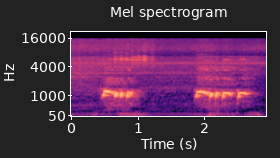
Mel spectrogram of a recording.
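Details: Local zebra dove song meant to lure wild doves: two quick, rolling coo phrases of clustered notes, the second slightly longer, about a second and a half apart, with a low background hum.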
